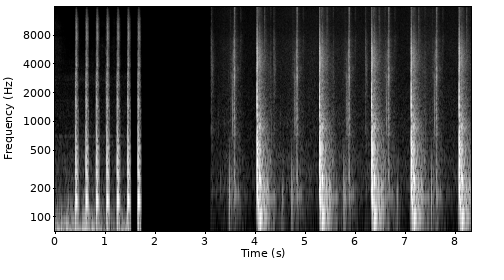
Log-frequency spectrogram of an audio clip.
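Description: Cartoon sound effects of a rubber stamp thumping down onto a stack of paper: a row of separate thuds about a second apart, each with a short ring. Near the start there is a quick run of about seven sharp clicks, then a short silence.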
